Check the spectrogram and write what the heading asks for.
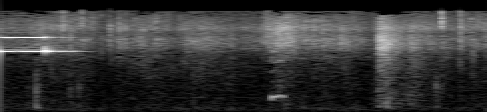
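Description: A loud, high-pitched electronic beep that cuts off just after the start. It is followed by low background noise, a brief low blip and a sharp click near the end.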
